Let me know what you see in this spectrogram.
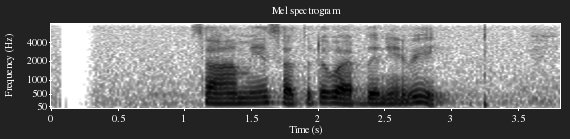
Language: Sinhala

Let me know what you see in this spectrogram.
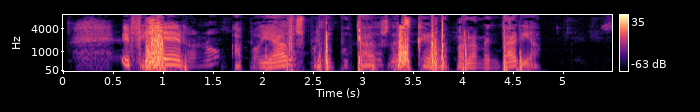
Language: Galician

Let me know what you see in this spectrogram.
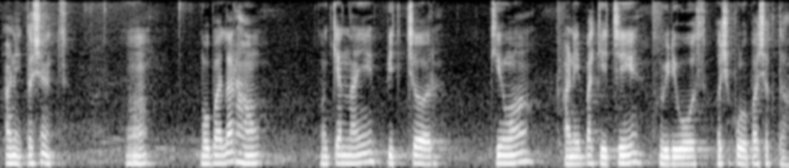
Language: Konkani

